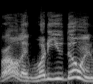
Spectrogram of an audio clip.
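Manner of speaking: imitated light yelling call. Retelling a trainer scolding a fighter late in a fight: imitating a coach yelling. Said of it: "he's yelling at her".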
